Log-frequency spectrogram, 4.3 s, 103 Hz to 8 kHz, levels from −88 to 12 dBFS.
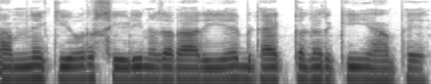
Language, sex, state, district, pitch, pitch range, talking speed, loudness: Hindi, male, Uttar Pradesh, Lucknow, 125 Hz, 120-125 Hz, 180 wpm, -14 LUFS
